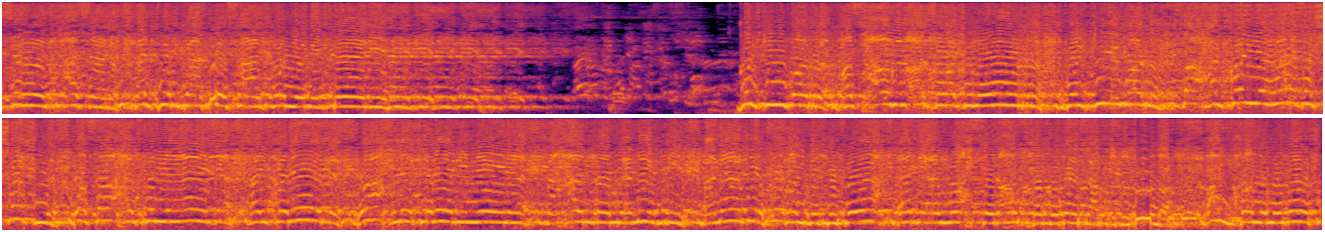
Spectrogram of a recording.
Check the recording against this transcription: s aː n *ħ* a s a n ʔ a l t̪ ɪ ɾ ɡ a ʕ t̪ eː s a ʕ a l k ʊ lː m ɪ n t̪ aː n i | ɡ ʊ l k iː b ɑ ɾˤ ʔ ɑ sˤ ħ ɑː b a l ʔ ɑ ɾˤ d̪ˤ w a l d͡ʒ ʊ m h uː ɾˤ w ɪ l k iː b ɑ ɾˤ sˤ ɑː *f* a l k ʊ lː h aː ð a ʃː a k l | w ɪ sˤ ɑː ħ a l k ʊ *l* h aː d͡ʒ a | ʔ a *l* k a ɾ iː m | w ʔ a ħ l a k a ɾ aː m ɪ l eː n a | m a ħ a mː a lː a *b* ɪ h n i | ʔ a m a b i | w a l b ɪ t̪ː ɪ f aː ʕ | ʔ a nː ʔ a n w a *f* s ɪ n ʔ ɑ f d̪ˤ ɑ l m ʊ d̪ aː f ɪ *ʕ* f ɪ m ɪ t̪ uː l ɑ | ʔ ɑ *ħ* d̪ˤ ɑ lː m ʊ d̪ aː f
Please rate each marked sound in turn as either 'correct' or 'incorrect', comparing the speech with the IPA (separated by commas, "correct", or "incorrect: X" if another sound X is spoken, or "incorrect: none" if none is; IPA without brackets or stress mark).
correct, incorrect: ħ, incorrect: lː, correct, incorrect: m, incorrect: ħ, correct, incorrect: f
